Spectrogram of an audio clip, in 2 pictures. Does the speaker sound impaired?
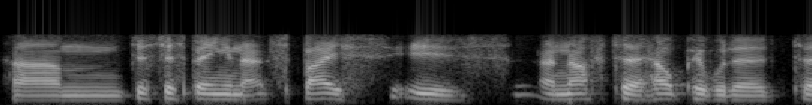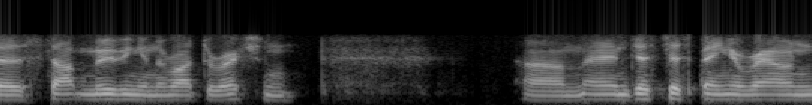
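No.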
